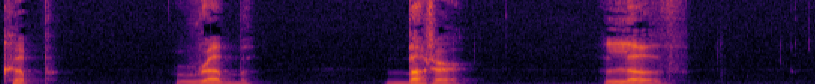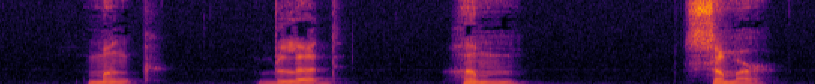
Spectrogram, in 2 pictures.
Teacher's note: The strut lexical set. Crystal suggests that the close mid-back unrounded vowel captures the likely quality of this vowel.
